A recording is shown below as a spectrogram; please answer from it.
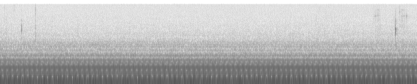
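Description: Steady electrical hum with a buzz of evenly spaced overtones over a faint hiss, holding level throughout; a couple of faint clicks near the end.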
